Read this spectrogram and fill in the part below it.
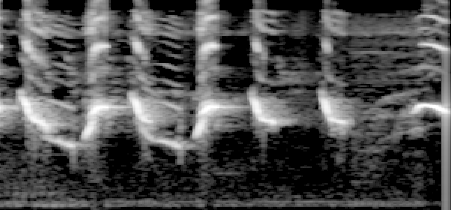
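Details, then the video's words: White-rumped shama singing as a lure to set other birds off: loud, swooping whistles that rise and fall, repeated about every half second with short pauses, over a faint low hum. "sekali dengar murai,trotoll,pastol ikutan bunyi"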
